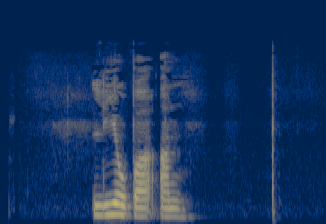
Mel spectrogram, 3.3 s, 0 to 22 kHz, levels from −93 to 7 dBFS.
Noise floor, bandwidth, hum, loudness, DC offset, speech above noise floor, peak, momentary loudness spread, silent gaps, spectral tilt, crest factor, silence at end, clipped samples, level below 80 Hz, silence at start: -74 dBFS; 9.6 kHz; none; -27 LUFS; under 0.1%; 49 dB; -10 dBFS; 21 LU; none; -6.5 dB/octave; 20 dB; 1.4 s; under 0.1%; -80 dBFS; 0.9 s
